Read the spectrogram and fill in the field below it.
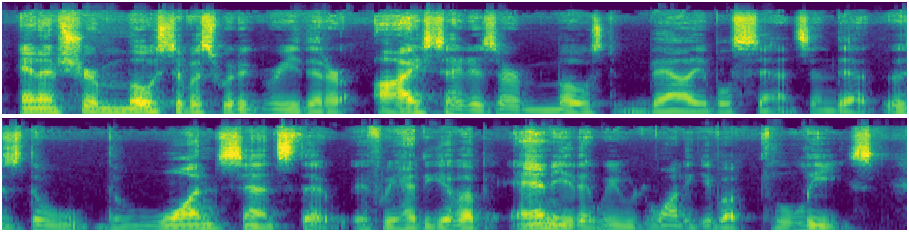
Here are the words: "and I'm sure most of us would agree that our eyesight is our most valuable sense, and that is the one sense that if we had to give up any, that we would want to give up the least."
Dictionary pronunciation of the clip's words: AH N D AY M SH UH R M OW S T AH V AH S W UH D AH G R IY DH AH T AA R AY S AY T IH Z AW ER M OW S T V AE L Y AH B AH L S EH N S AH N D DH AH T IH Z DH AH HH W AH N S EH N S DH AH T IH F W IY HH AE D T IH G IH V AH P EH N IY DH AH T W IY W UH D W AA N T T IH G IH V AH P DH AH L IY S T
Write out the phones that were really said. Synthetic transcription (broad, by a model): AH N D AY M SH UH R M OW S T AH V AH S W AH D AH G R IY DH AH T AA R AY S AY T IH Z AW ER M OW S T V AE L Y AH B L S EH N S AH N DH AH T IH Z DH AH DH W AH N S EH N S DH AH T IH F W IY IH D T IH G IH V AH P EH N IY DH AH T W IY W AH D W AA N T T IH G IH V AH P DH AH L IY S T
